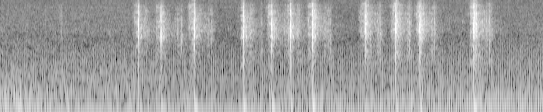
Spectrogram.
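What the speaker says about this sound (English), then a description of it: "at his table, with his typewriter, turning out his column" Typewriter keys strike in an irregular run of a dozen or so crisp clacks over a low background hum, close and clear, with no talking.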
